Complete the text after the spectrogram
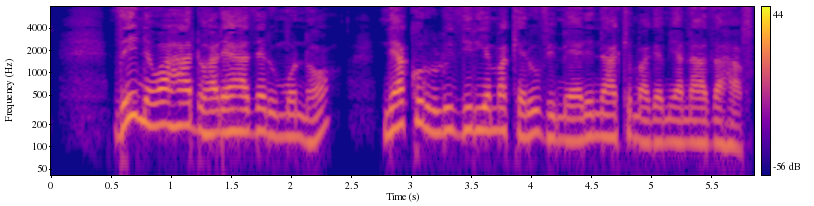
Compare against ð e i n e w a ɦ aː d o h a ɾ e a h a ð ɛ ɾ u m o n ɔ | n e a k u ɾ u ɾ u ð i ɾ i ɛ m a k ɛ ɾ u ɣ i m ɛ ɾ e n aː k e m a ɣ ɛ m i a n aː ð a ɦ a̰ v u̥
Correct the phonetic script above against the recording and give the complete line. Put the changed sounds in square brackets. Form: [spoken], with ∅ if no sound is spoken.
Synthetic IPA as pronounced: ð e i n e w a ɦ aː d o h a ɾ e a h a ð ɛ ɾ u m o n ɔ | n e a k [o] ɾ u ɾ u ð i ɾ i ɛ m a k ɛ ɾ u [v] i m ɛ ɾ e n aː k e m a ɣ ɛ m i a n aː ð a ɦ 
